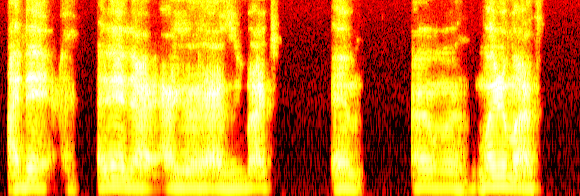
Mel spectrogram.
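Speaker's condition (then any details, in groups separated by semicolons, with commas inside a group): ALS/MND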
